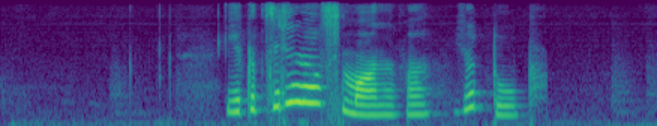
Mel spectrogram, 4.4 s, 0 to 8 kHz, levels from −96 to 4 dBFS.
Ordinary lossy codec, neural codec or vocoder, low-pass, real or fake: none; codec, 44.1 kHz, 7.8 kbps, Pupu-Codec; 7.2 kHz; fake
